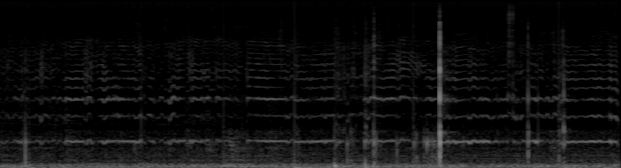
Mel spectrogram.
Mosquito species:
Culex quinquefasciatus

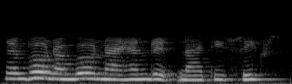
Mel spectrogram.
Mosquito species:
no mosquito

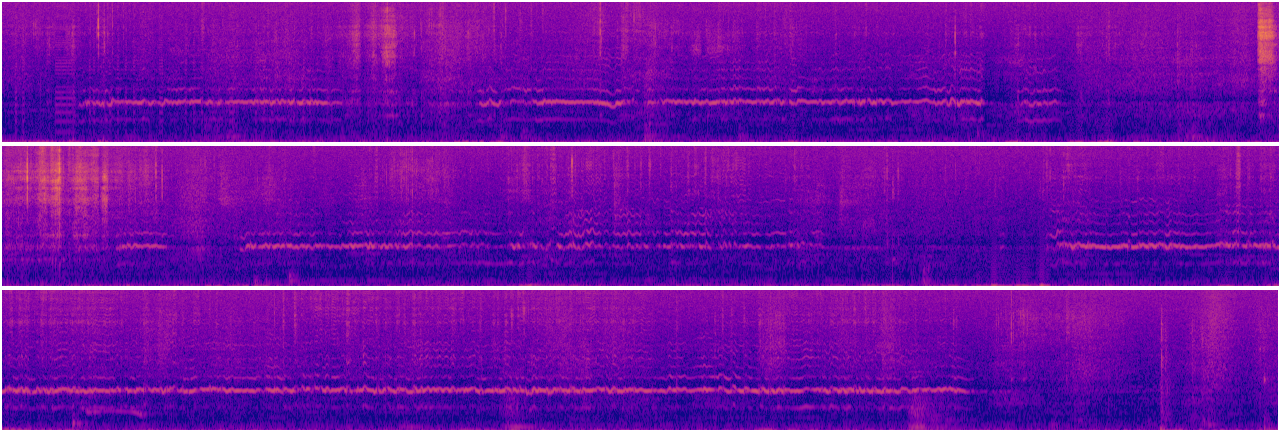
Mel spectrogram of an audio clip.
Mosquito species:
Anopheles arabiensis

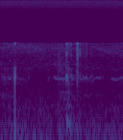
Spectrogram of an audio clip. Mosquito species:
mosquito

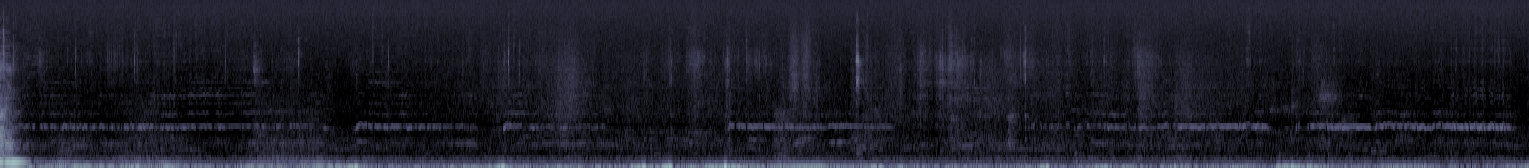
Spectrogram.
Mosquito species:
Culex pipiens complex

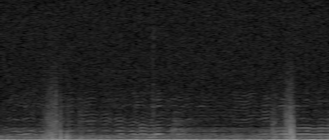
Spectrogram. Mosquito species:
Culex pipiens complex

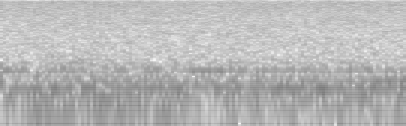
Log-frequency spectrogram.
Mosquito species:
Anopheles gambiae s.s.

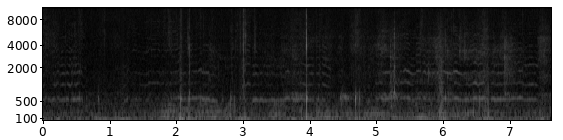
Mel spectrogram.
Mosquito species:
mosquito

